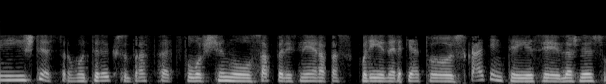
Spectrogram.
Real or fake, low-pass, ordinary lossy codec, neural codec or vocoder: fake; 7.2 kHz; AAC, 16 kbps; codec, 16 kHz, 0.5 kbps, X-Codec, HuBERT features, trained on balanced general audio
